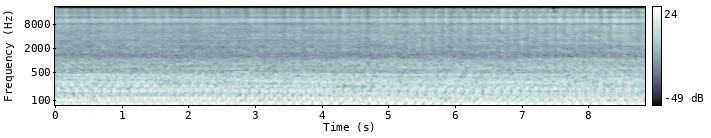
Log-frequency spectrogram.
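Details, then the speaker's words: 2008 Silverado prerunner V8 on newly installed Holley Terminator X Max ECU with Aeromotive 340 fuel pumps, first start after an initial rough attempt was fixed; steady, even low idle with no knocks, misses or surging; ECU working, normal idle. "so dang that's gonna do it for this week i'm super stoked to hear that motor run and now i know the computer systems all working good"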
